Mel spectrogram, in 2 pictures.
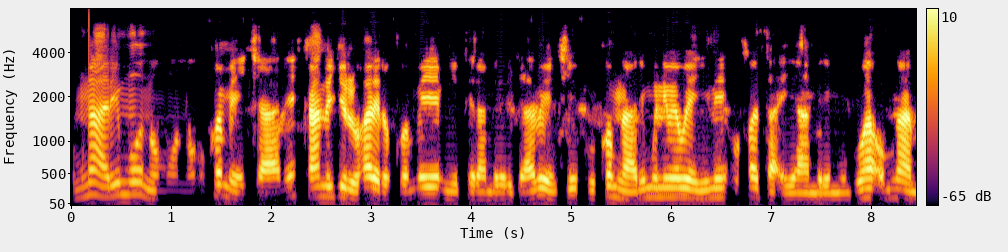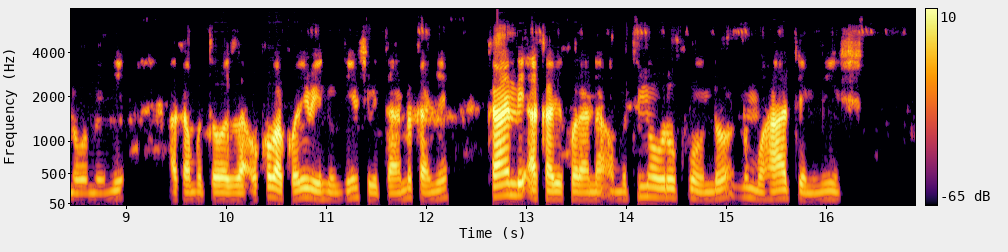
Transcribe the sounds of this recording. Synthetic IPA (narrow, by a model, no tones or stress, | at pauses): umŋaːɾimonumuːn̥huːko̞me̞je̞caːne̞kaːndiɾɟuɾuɾuɦaɾe̞ɾuko̞me̞je̞mŋiːte̞ːɾambe̞ɾe̞ɾɟaːβe̞ːnʃikuko̞mŋaːɾimuniwe̞we̞ːɲine̞ʔufataʔijaːmbe̞ɾemuɡuhaumŋaːnuβume̞ɲi | akamuto̞ːzaʔuko̞βako̞ɾiβiːnhuvjiːnʃiβitaːndukaɲe̞ | kaːndiʔakaβiko̞ɾanaʔumutimawuɾukuːndo̞numuɦaːte̞mŋiːnʃi̥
